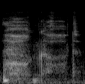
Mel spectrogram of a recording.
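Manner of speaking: soft unvoiced whisper; whispered oh God. Real, not acted. Woman fretting about her bad knees, whispered aside. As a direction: breathe it out in a hushed whisper. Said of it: "I feel like I'm gonna fall over".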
